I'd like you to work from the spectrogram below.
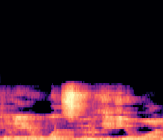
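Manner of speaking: high, eager sales voice; cheery salesman. Retold or imitated. Presenter coaxing the weakest kid, sugary high voice. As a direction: coax the kid in.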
